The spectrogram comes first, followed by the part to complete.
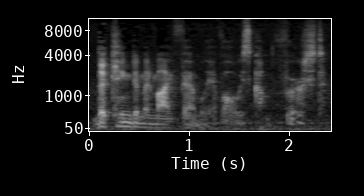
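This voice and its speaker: An exceptionally low, gravel-laden voice for a bitter old monarch, acted by a man. He is cold, imperious and formal, a ruthless father in an audio drama. Slight noise sits behind him. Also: fast. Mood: stern, unyielding. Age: older. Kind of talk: audio roleplay acting.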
